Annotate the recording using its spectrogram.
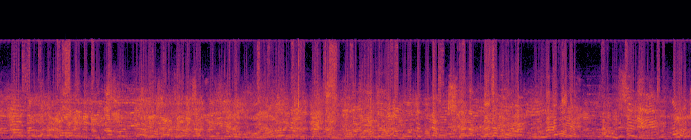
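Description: Many people talking at once in a crowded room: a continuous babble of overlapping voices with no single speaker standing out.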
